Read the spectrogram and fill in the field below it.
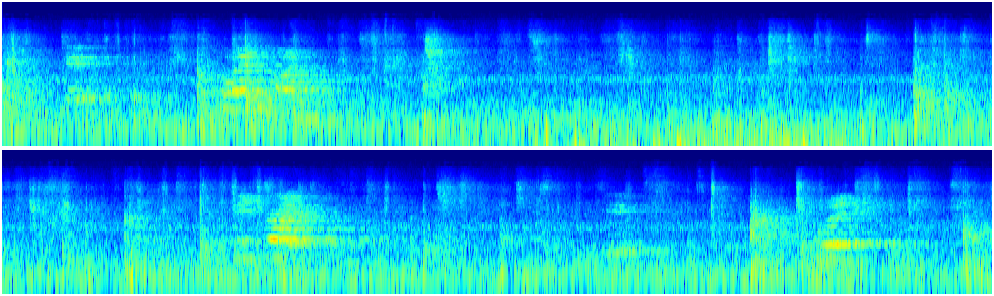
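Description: Gloved hands strike a hard ball against a stone wall in an echoing walled court.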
